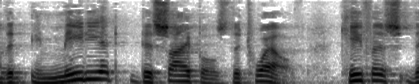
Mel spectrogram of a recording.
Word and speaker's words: Cephas: And that he was seen by Cephas, or actually it should be pronounced Kephas, because in Greek there was no uh, soft, uh, soft C, so it's a K that is actually in the original, so it should be translated with a hard uh, guttural sound, Kephas, then by the 12.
